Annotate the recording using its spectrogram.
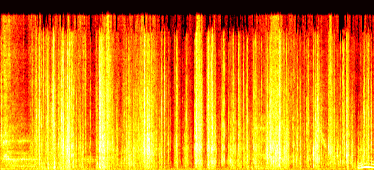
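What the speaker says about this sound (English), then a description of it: "Oh, doesn't want to come out of the package." Crafting supplies in plastic packaging crinkle and crackle as the package is pulled open by hand, with irregular bursts of close, sharp rustling that continue throughout.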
